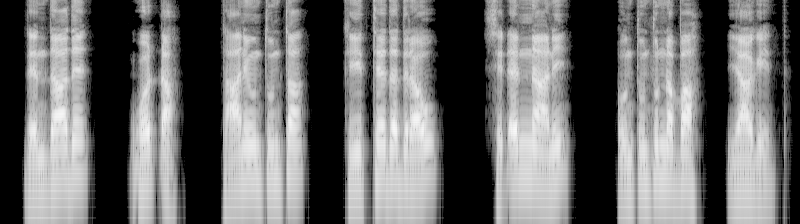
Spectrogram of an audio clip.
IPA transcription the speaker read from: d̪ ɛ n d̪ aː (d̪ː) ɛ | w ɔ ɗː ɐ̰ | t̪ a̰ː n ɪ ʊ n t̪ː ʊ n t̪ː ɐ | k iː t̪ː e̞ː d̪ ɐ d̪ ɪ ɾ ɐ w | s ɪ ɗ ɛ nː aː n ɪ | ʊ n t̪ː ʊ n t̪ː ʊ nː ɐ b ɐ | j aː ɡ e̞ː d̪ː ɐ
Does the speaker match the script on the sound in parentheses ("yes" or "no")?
no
